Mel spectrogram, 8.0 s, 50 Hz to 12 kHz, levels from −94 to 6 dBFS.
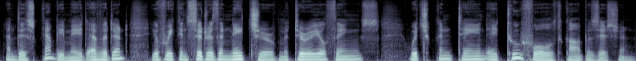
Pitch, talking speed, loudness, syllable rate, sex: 115 Hz, 145 wpm, -20 LUFS, 4.5 syllables/s, male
